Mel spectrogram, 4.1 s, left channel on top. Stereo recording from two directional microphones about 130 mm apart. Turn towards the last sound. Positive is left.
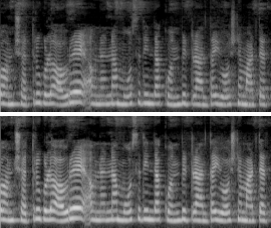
turn(degrees=-25)  # may be behind; listen again after turning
